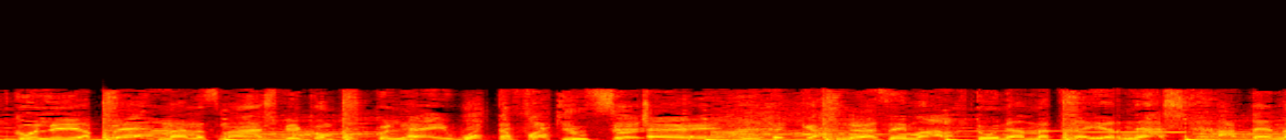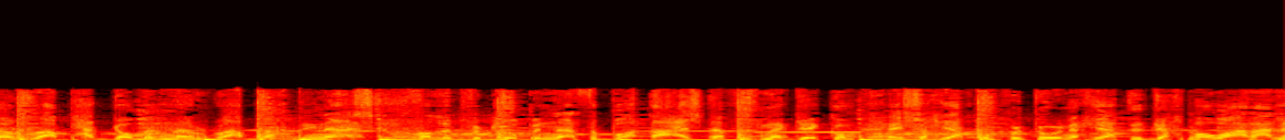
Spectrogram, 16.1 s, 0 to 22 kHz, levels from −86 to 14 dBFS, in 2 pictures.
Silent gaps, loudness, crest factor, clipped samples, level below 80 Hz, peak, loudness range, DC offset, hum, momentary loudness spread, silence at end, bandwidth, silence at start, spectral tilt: none; -20 LUFS; 12 dB; under 0.1%; -28 dBFS; -6 dBFS; 1 LU; under 0.1%; none; 3 LU; 0 s; 8.4 kHz; 0 s; -4.5 dB/octave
